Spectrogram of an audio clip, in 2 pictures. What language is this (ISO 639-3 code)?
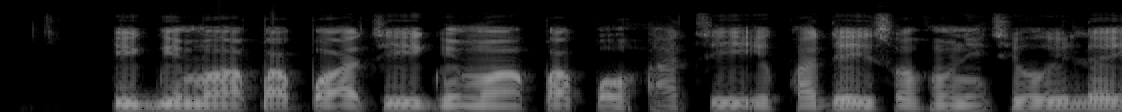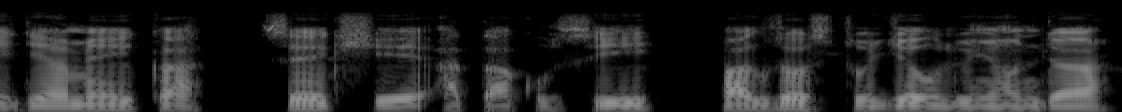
yor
